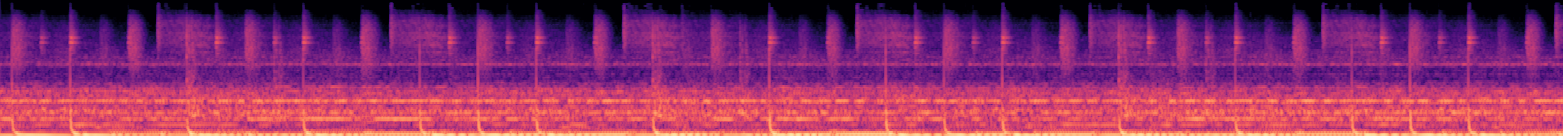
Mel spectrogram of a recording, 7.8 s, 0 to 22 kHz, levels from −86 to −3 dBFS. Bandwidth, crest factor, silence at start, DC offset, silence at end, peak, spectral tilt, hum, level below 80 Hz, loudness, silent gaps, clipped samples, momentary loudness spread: 14 kHz; 12 dB; 0 s; under 0.1%; 0 s; -4 dBFS; -5.5 dB/octave; none; -18 dBFS; -18 LUFS; none; under 0.1%; 2 LU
